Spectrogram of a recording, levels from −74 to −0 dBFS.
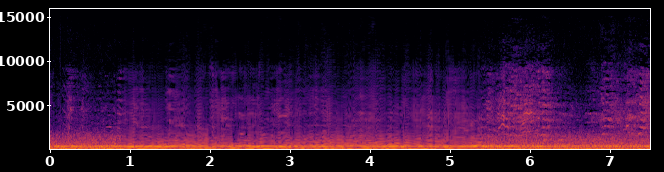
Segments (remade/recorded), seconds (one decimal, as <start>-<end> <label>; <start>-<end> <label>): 0.0-0.9 recorded; 0.9-5.4 remade; 5.4-7.5 recorded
